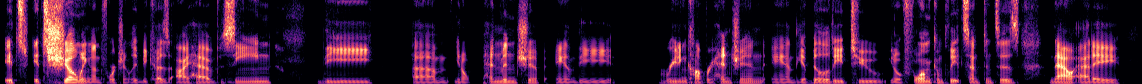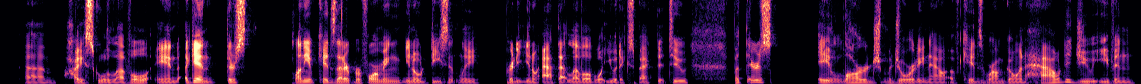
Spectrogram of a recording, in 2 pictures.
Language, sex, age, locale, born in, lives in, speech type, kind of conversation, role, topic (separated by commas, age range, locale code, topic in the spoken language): English, male, 30-34, en-US, United States, United States, conversation, unstructured, none, How has your approach to learning changed lately, and what experiences or people sparked those shifts?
